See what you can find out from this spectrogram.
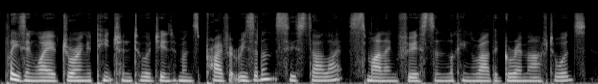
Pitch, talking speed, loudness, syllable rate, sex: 175 Hz, 190 wpm, -21 LUFS, 6.2 syllables/s, female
